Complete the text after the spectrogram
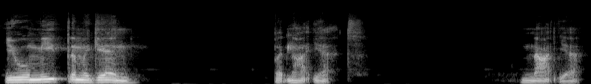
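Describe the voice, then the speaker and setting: Man acting as brooding Roman man, slow delivery, lowish voice, weighted short phrases, radio drama. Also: warm tone. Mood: wistful. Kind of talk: dramatic script reading.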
